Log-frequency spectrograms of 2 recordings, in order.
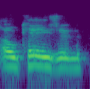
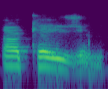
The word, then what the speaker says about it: occasion: occasion occasion yeah well you're still rounding your lips so you're saying occasion and you want to do just a relaxed schw sound occasion occasion there you Goa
